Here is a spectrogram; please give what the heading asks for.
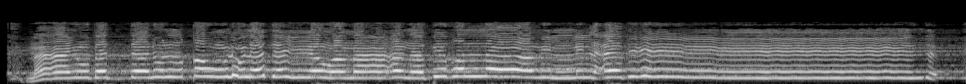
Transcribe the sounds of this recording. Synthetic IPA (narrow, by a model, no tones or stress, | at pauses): maːjʊbad̪ːalʊlqɑwlʊlad̪ajːawamaʕʔanabɪðˤɑlːaːmɪnlɪlʕabiː | d̪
